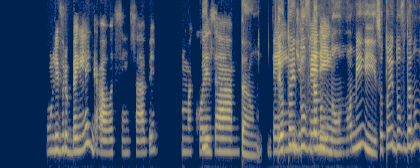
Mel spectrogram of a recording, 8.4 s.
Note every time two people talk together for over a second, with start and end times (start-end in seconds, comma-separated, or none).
5.3-6.8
